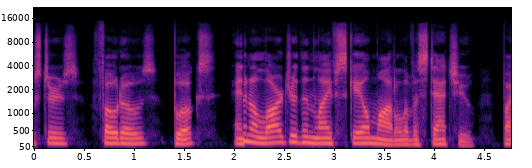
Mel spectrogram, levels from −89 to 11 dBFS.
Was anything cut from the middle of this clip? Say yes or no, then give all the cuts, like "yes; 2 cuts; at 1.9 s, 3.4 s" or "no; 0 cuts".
yes; 1 cut; at 2.1 s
